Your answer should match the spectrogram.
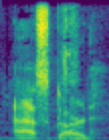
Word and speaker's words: Asgard: All I know is you guys can't pronounce Asgard for nothing. Asgard. Asgard, like Guardian.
